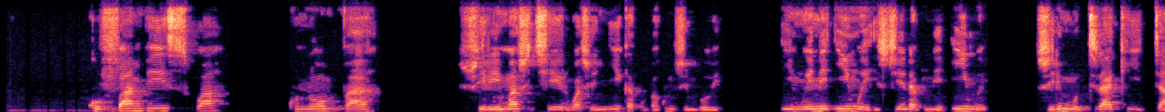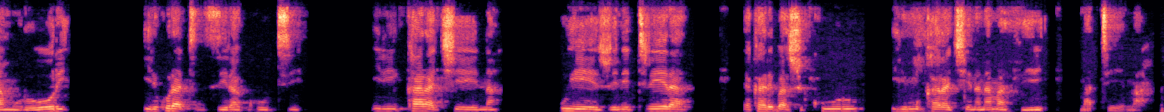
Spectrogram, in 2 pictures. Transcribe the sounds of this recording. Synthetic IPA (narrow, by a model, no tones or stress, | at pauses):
kufambiswa | kuno̞b͡va | ʐ̥iɾimwaʐit͡ʃe̞rwaʐe̞ɲikakub͡vakunʐimbo̞ | imwe̞ne̞ʔimwe̞ʔiʐit͡ʃie̞ndakune̞ʔimwe̞ | ʐ̥iɾimutirakʰitamuɾoɾiː | ɾikuɾatid͡ziɾakʰutʰiː | rikaɾat͡ʃe̞na | uje̞ʐene̞tre̞ɾa | jakaɾe̞ɓaʐikʰuɾu | iɾimukaɾat͡ʃe̞nanamaviri | ma̰tʰe̞̰ːma̰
